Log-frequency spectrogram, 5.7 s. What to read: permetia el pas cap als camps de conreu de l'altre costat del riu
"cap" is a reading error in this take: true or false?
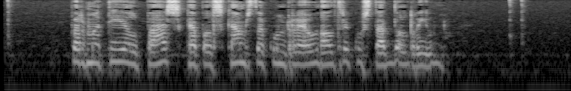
false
